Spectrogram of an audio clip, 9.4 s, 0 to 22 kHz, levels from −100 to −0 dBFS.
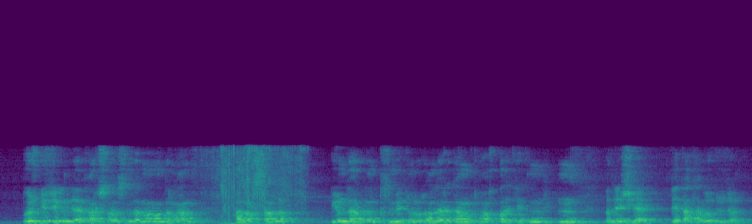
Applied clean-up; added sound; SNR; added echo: none; Tearing; 14 dB; reverberation time 0.9 s.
